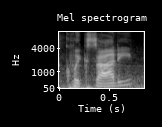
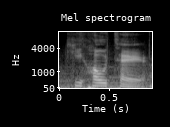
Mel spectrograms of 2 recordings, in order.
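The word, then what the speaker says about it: Quixote: By the way, if I ever hear a single one of you pronounce this as quicksotti ban. All right. I'm arming pork and alongo with banan hammers. I give you full send it. Kiote.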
